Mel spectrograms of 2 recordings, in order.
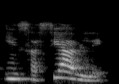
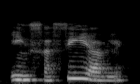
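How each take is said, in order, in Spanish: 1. La i y la a se unen en una sola sílaba. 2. La i y la a forman sílabas separadas. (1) "como hoy la pronunciamos" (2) "sino que es insaciable"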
